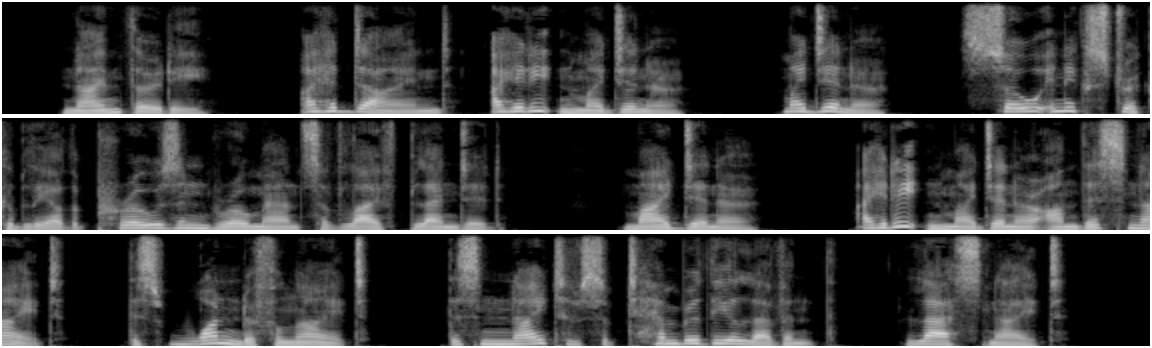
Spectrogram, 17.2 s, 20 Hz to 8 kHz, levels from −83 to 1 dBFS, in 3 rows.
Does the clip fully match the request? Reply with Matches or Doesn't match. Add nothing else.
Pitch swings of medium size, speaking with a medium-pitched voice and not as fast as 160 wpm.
Doesn't match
